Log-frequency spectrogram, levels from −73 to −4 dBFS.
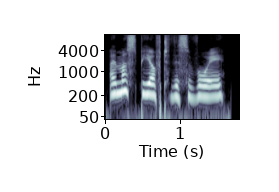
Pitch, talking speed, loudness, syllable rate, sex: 205 Hz, 235 wpm, -17 LUFS, 5.3 syllables/s, female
